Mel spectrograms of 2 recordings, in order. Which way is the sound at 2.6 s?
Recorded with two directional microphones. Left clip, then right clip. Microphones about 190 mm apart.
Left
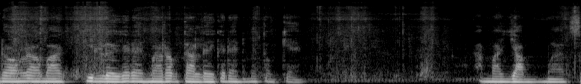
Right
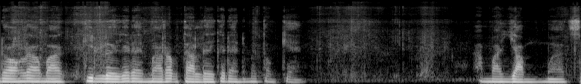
45° right (ahead or behind).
